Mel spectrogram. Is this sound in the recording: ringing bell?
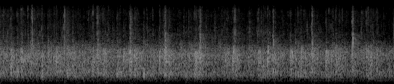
no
